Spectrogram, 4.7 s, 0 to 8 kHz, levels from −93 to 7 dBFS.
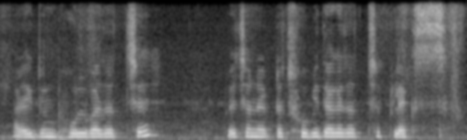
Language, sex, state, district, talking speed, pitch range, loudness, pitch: Bengali, female, Tripura, West Tripura, 130 wpm, 200-215 Hz, -14 LUFS, 205 Hz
